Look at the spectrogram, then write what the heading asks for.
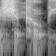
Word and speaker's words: Shakopee: I think it's Shakopee, yeah. Shakopee. I like saying Shakopee. It's Shakopee. I've been corrected so much on this, and then praised in comments by saying, "Wow, you pronounced Shakopee." Just saying Shakopee sounds it rolls off the tongue better.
